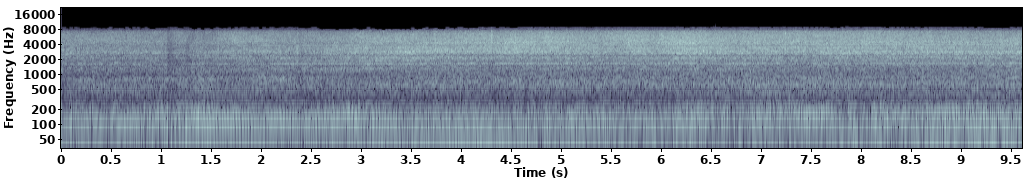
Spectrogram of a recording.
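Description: Steam locomotive No. 3254 standing at the platform, giving off a steady hiss of steam with a low hum underneath.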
